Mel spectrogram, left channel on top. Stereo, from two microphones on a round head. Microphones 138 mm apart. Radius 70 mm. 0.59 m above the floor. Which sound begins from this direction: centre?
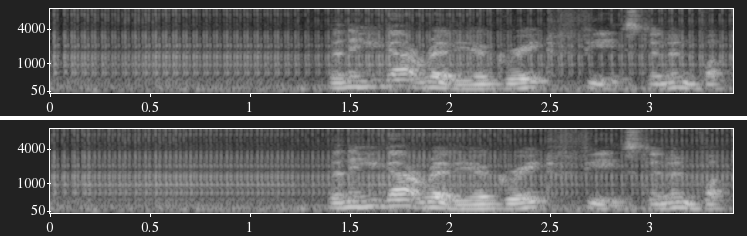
A man speaking, at 1.4 s.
